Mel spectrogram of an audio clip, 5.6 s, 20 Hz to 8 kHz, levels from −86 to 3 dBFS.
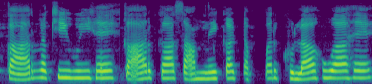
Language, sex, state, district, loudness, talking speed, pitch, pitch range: Hindi, female, Goa, North and South Goa, -15 LUFS, 130 wpm, 240 Hz, 220-250 Hz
